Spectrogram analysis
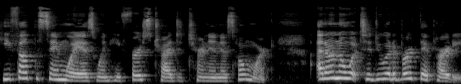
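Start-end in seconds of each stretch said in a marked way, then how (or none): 3.2-3.9 shivering, quivering, trembling voice, pitched up. Bradley answers his best friend Jeff while sitting on the curb, shivering. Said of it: "he said, shivering".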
